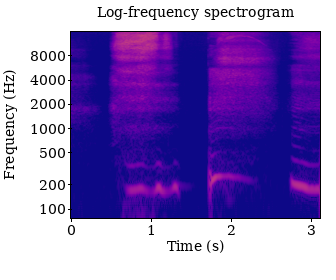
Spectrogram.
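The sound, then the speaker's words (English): Heavy breathing as someone catches their breath: three loud, breathy, partly voiced exhalations like sighs, each separated by a short pause. “I need to catch my breath.”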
